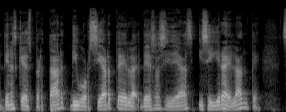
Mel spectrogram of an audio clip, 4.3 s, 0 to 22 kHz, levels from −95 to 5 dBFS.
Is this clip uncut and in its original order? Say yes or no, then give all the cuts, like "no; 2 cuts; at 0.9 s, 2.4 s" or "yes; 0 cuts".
yes; 0 cuts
